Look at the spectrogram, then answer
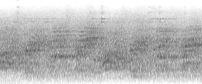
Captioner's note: crowd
